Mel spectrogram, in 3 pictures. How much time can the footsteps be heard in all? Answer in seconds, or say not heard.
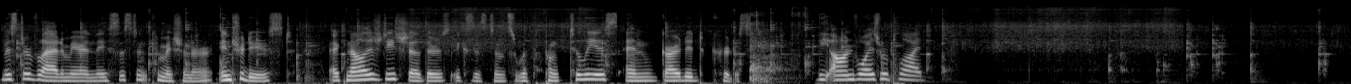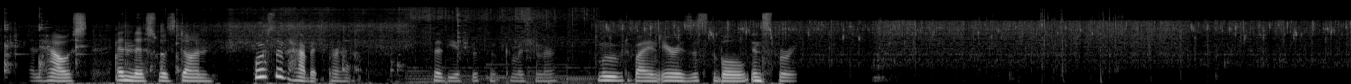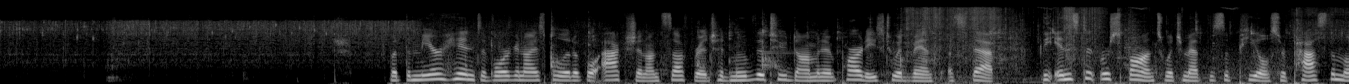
not heard.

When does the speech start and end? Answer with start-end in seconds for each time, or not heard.
0.0-9.2, 13.8-21.4, 30.4-40.4.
